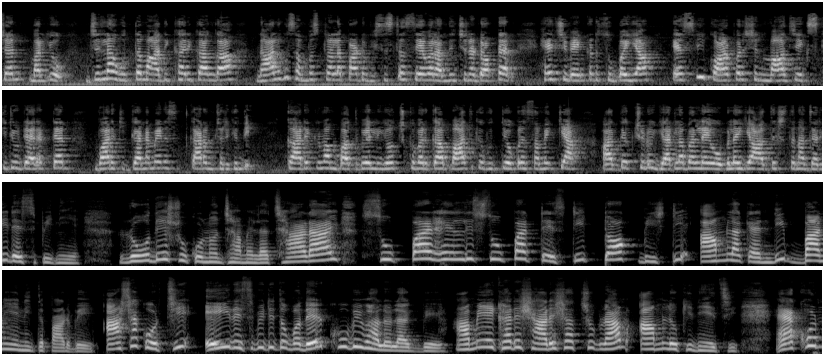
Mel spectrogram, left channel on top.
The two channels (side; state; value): both; different; correlation 0.00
